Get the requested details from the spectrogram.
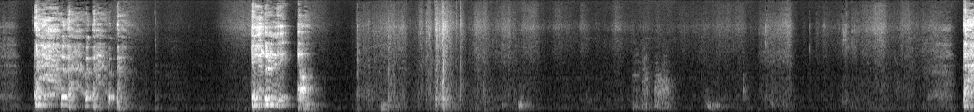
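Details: Harsh dry morning coughing after bronchitis, in a bathroom while clearing leftover phlegm: two strong bursts, then smaller throat-clearing and gagging efforts, sounding painful; dry cough.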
